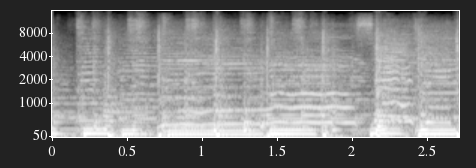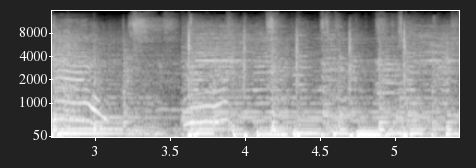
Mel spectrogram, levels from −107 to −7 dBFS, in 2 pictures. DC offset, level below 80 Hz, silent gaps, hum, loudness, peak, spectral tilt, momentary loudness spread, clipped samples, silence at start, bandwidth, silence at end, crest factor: under 0.1%; -18 dBFS; none; none; -12 LUFS; 0 dBFS; -6 dB/octave; 4 LU; under 0.1%; 0 s; 14 kHz; 0 s; 10 dB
